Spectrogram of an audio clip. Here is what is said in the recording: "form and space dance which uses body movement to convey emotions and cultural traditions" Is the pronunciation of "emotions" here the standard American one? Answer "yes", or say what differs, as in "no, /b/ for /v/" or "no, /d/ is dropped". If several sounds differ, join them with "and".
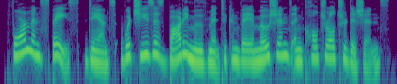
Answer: yes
